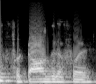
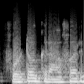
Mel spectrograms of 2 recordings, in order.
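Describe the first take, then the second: First: फोटोग्राफर as fuh-TOG-ruh-fer; correct pronunciation demo. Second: फोटोग्राफर as FO-to-GRAA-far; wrong pronunciation demo. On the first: Teacher correcting students from today on, फोटोग्राफर as fuh-TOG-ruh-fer. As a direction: stress TOG in फोटोग्राफर, reduce "graa" to "gruh". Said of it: "क्या बोलेंगे आज से". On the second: Teacher showing students what to avoid, फोटोग्राफर as "foto-graafar". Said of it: "इसको फोटोग्राफर नहीं बोलेंगे". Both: Shown as a demonstration.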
